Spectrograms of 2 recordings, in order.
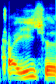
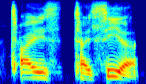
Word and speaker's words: Taisia: It's not even Taisha. It's Taisia.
